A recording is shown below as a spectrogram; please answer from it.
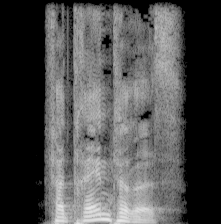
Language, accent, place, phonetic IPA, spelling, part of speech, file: German, Germany, Berlin, [fɛɐ̯ˈtʁɛːntəʁəs], vertränteres, adjective, De-vertränteres.ogg
- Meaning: strong/mixed nominative/accusative neuter singular comparative degree of vertränt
